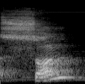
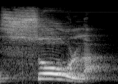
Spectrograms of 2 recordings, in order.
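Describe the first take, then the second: First: It is one syllable with a short o. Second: It is two syllables ending in a. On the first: The speaker calls it wrong. "ça sera soit sol ou soit soul" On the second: The speaker calls it right. "la bonne prononciation, c'est sola"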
